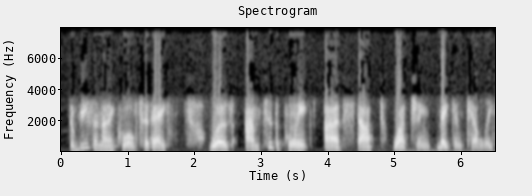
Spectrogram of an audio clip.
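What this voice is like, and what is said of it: New York accent. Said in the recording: “You sound like a New Yorker that moved down to North Carolina ... you talk funny ... your accent has not left you”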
